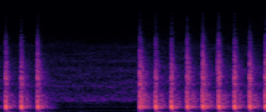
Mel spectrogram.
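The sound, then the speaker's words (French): Three sharp knocks on a door, a brief pause, then a longer run of about nine steady, evenly spaced knocks, loud with no voices. “Y a-t-il une personne à la porte?”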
